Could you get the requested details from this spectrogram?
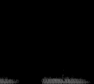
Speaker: Are you snoring? You are, aren't you, bastard? One of my dogs is snoring.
